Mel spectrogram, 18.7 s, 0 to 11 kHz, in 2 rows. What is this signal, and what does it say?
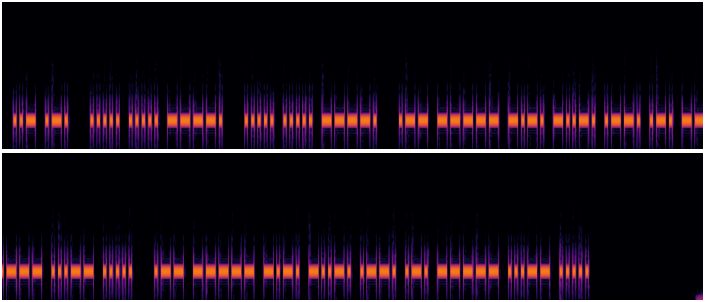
Morse code, heard as a keyed tone, about 28 wpm, 650 Hz. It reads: UR 559 559 W0C/PR035 W0C/PR035
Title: SOTA QSO Practice 28wpm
